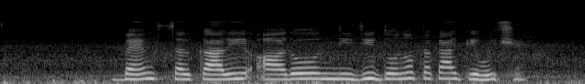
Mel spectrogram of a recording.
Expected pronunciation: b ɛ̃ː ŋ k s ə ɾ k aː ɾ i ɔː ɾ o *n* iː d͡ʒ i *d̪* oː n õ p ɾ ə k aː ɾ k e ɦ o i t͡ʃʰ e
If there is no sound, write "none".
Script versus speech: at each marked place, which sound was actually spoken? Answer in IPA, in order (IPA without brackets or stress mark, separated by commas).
n, d̪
